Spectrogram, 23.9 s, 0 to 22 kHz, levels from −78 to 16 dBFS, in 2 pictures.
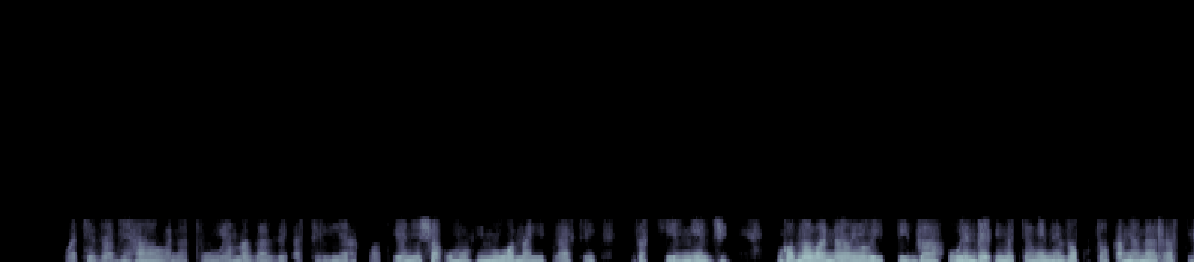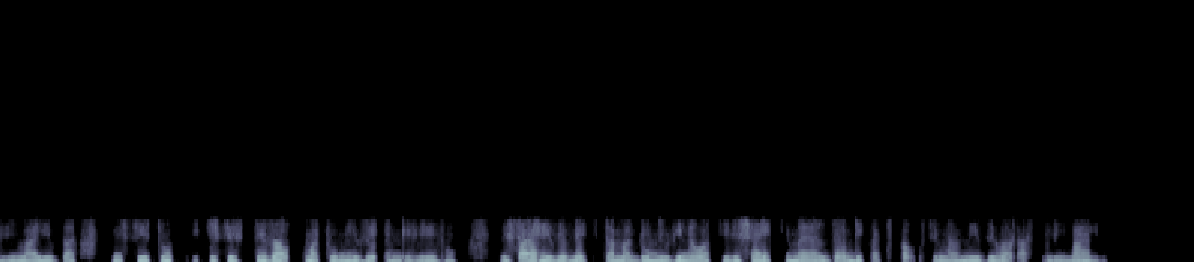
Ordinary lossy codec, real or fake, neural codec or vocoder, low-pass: Opus, 64 kbps; fake; codec, 16 kHz in and 24 kHz out, 0.6 kbps, FireRedTTS-2 codec; 3.6 kHz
